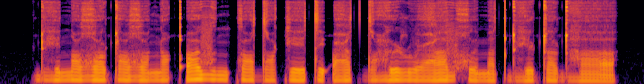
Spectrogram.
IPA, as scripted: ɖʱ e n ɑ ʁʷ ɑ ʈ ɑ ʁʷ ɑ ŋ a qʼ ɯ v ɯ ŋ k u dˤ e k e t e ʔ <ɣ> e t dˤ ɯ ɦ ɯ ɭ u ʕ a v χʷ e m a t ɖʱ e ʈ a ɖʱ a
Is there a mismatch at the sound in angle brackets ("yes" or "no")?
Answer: yes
